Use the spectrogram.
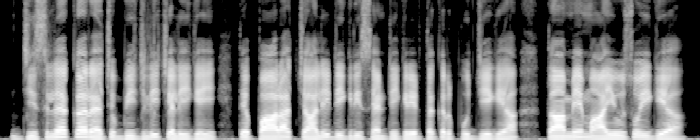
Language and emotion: Dogri, sad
